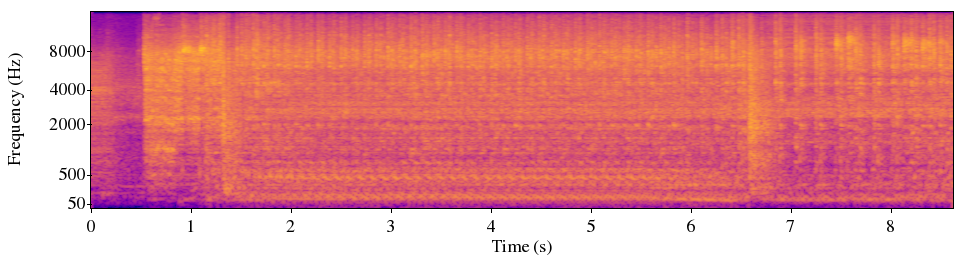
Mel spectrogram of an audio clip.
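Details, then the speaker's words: LS V8 swap with homemade headers, started without its ECU: fires up, then idles lumpy and uneven with stumbling pops. The misfire was traced to a coil pack mounted upside down, and a vacuum leak was plugged. Oil pressure is good. "So a minute ago you seen how bad it was running, right? Good thing there's a lot of people that do these swaps, because I just found out what happened was, you'll notice my coil pack is upside down."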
